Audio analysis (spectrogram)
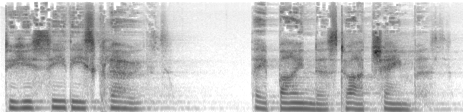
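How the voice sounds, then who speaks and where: A woman voicing a somber, bitter sister spirit in a video game, speaking in a slow, solemn, cryptic half-whisper with a breathy tone. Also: on the low side, steady tone. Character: somber, bitter sister spirit of the void, guarding her chambers. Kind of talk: video game character voice lines. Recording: long cavernous reverb.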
